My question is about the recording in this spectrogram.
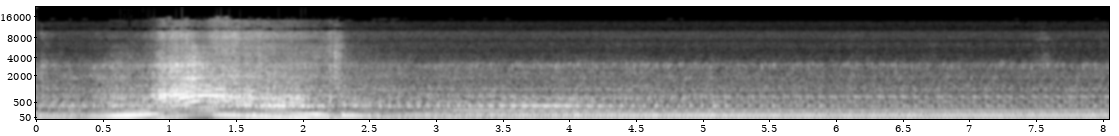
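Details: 2009 Nissan Maxima V6 with a deliberately made exhaust leak revs briefly, then idles with a loud, raspy, puffing exhaust note.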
